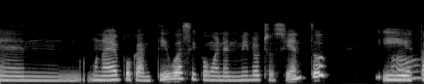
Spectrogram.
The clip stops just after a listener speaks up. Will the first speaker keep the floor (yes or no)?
yes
